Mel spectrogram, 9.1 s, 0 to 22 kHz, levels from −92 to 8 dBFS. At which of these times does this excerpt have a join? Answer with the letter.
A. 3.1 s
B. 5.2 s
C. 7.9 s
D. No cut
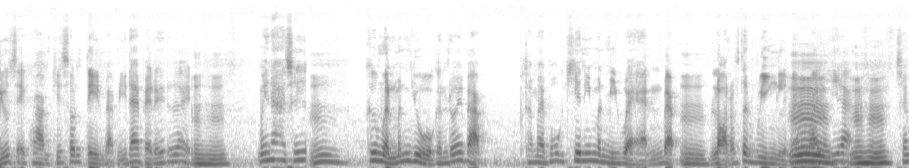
A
